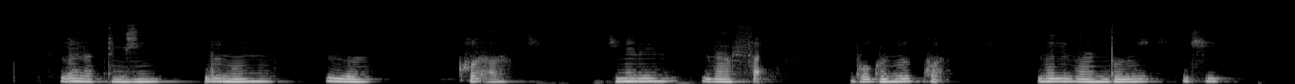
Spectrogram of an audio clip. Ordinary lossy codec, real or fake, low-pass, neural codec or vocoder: AAC, 64 kbps; fake; 10.8 kHz; codec, 44.1 kHz, 1.7 kbps, Pupu-Codec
